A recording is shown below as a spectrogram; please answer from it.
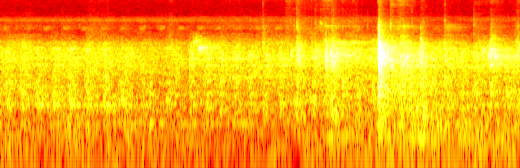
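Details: Steady broadband hiss with rattling clicks and a sharp knock near the end, like a passing train or vehicle, and no animal voice.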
